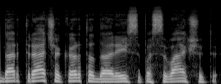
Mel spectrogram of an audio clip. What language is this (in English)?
Lithuanian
